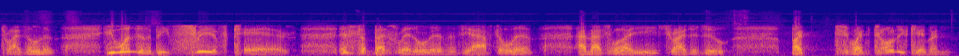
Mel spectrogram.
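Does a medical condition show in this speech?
Yes: throat cancer, vocal cord removed, partial laryngectomy, right vocal cord removed; voice lost after surgery, left cord trained to reach past midline to stump for sound.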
